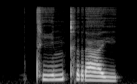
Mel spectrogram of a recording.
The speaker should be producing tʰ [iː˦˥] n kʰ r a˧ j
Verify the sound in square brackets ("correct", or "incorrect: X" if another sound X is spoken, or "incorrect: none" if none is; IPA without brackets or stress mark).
incorrect: i˦˥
